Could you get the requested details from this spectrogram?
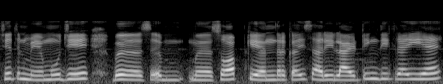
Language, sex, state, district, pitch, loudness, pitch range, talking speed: Hindi, male, Madhya Pradesh, Katni, 225 Hz, -18 LUFS, 210-250 Hz, 190 wpm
